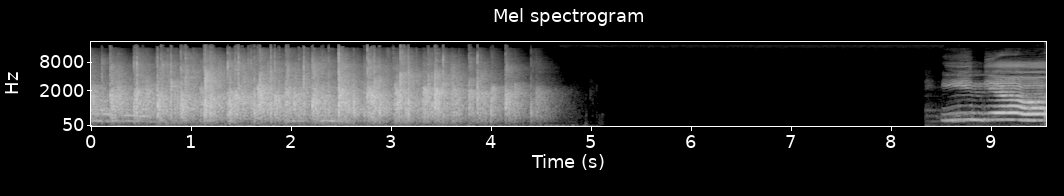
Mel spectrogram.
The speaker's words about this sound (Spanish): Un aplauso, compañera.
